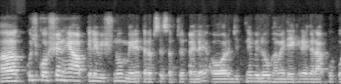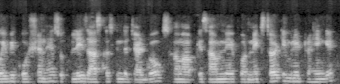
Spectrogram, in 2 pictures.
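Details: Adult male speaker; no disorder.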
